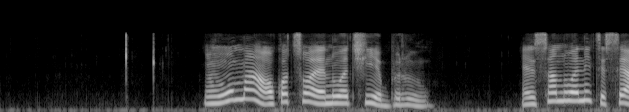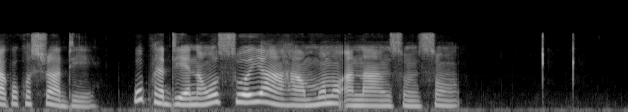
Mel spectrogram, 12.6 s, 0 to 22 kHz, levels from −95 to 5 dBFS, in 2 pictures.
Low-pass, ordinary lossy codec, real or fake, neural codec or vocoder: 7.2 kHz; none; fake; codec, 16 kHz, 4.8 kbps, FACodec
